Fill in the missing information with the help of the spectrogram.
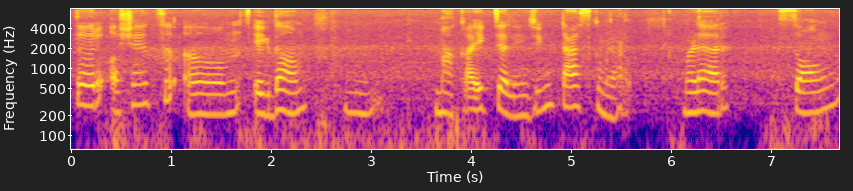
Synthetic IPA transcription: t̪əɾəɕẽt͡s | ekd̪am | aka̰ekt͡ɕæleɲd͡ʑiŋɡʈaskmiɭaɭo | m̤əɭjaɾ | sɔŋɡ

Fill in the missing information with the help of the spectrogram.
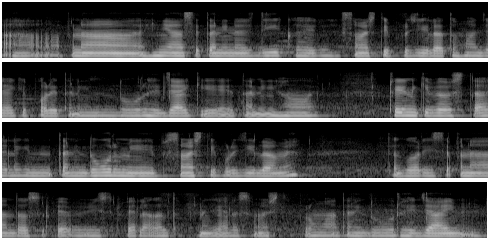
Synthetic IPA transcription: a̰əpnaɦijãset̪əninəzd̪ikɦɔsəməst̪ʰipuɾd͡ʒilat̪ɔɦãd͡ʒajkepəɾet̪ənid̪uɾɦed͡ʒajket̪əniɦɔj | ʈɾenkebjəβəst̪ʰaɦɛlekint̪ənid̪uɾmesəməst̪ʰipuɾd͡ʒilame | t̪ɔɡɔɾiseəpnad̪əsɾupja̰bebisɾupjalaɡəlt̪ɔəpnaɡɛlɛsəməst̪ʰi̥puɾmãt̪ənid̪uɾɦəd͡ʒaimḛ

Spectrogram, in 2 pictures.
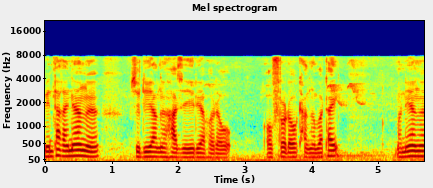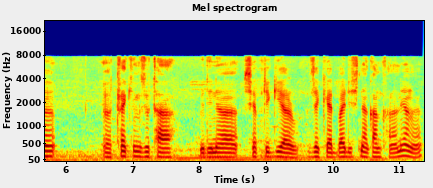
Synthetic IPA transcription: bintʰakʰajnaaŋɯ | zudijaŋɯɦazɯɾijapʰɯɾaw | ɔpʰɾɔdawtʰaŋɯbatʰaj | manɯjaŋɯ | tɾekiŋzutʰa | bidinasep̚tiɡiaɾzekʰet̚bajdisinaɡankʰananɯjaŋɯ

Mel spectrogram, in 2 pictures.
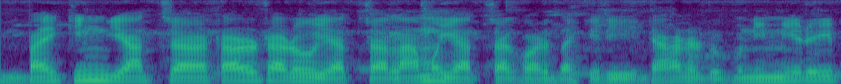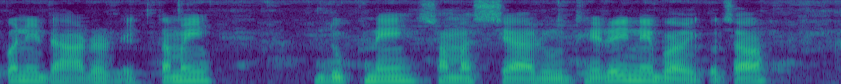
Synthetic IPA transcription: bajkiŋjat̪raʈaɽoʈaɽojat̪ralamojat̪raɡʱʌrd̪akʰeɾiɖʱaɽɦʌɾupʌnimeɾʌjpʌniɖʱaɽɦʌɾuḛk̚d̪ʌmʌj | d̪ukʰnesʌmʌsjaɦʌɾud̪ʱeɾʌjnʌjbʱʌḛkot͡sʰʌ

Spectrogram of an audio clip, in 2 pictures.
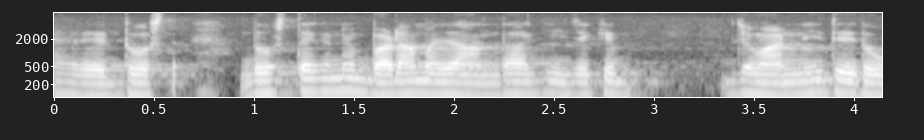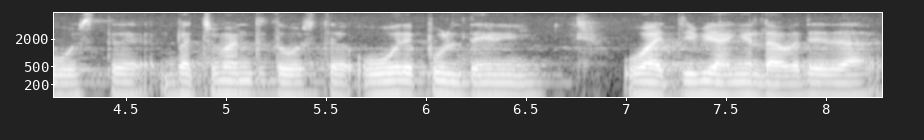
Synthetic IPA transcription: ɛɾeːd̪oːst̪d̪oːst̪ẽːkənẽːbəɽaːməd͡ʒaːʊ̃nd̪aːkɪd͡ʒeːkeː | d͡ʒəʋaːniːt̪eːd̪oːst̪ːbət͡ʃʋənt̪eːd̪oːst̪ʔoːd̪eːpʊld̪eːneoːəd͡ʒiːbiːaːijãːləʋd̪eːd̪aː

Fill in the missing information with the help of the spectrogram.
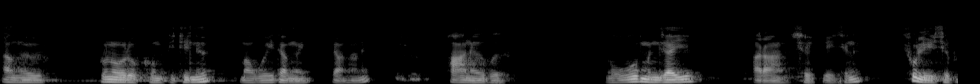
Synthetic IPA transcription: aŋɯ | ɡunoɾukʰɔmpʰitinɯmawɯjdaŋɯjz̥ananɯj | pʰanɯbɯ | nɔomɯnzajɯ | aɾansɯbezɯnɯ | solizɯbɯ

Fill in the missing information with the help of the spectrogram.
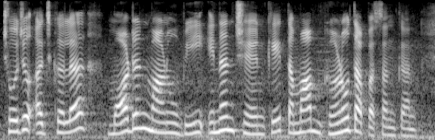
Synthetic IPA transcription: t͡ɕʰoːd͡ʑoːʔɐd͡ʑʊkɐl | mɔːɖəɾnmaːɳ̤ubɪɪnənɪ̆ʃɐːʊnɪ̆kʰeːt̪ɐmaːmɡʱɐɽ̃ot̪ʰãpɐsə̃nd̪̚kɐnɪ̆

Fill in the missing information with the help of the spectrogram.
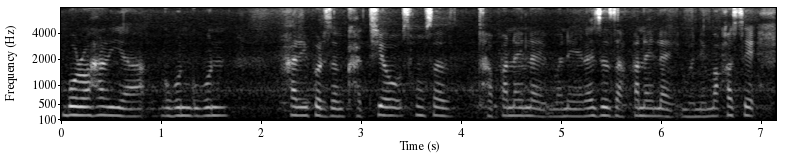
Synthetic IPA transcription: bɔɾɔɦaɾijaɡubunɡubun | haɾipʰɯɾzɯŋkʰatʰijawsɔŋsa | tʰapʰanajlajmaneɾajzazakʰanajlajmanemakʰase

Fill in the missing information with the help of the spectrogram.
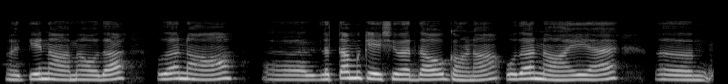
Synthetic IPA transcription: et̪eːnãːmãoːd̪aː | od̪aːnãː | lət̪əmkeːʃʋɐɾd̪aːoːɡaːnaːoːd̪aːnãːeɛː

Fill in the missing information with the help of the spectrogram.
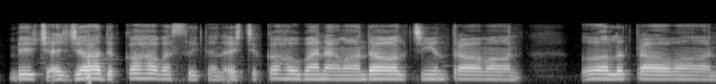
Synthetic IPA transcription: beːt͡ʃʰɐd͡ʒaːd̪ɨkɐɦɐʋɐsɨt̪ʲɐnɐ̰t͡ʃikɐɦɐwbɐnaːʋãːnd̪aːlt͡ʃiːnt̪ɾaːʋaːn | əːlɨt̪ɾaːʋaːn

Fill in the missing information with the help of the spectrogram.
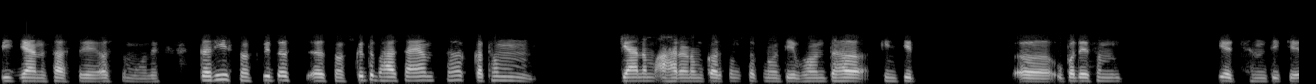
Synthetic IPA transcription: bid͡ʒaːnʃaːst̪ɾeɐst̪umoːd̪e | t̪ɐɾisɐ̃skɾit̪ɐssɐ̃nskɾit̪bʱaːsaːjɐmsɐɦɐ̆kɐt̪ʰɐm | ɡjaːnɐma̰ɦɾɐɳ̃ɐmkɐɾsɐmsɐknuːt̪ibʱɐʋɐnt̪ɐɦɐ̆kiɲt͡ʃit̪̚ | upɐd̪eːsɐm | kiɐtːʃʰɐnt̪it͡ʃe

